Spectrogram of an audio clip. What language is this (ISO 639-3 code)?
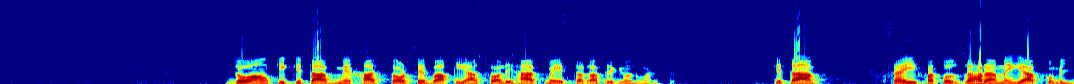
ron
